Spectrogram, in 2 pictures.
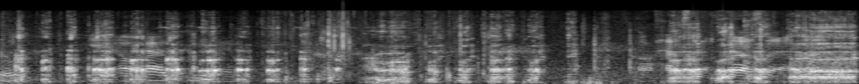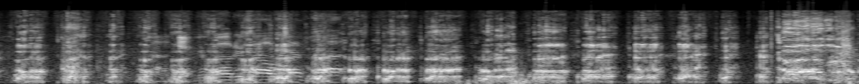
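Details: A pet pig nicknamed for its singing, greeted by a person on its big day, gives a rapid run of grunts and squealing, sing-song calls answering the person's voice.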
